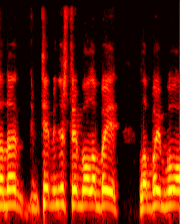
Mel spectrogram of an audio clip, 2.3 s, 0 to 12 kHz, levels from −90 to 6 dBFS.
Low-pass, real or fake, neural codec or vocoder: 10.8 kHz; fake; vocoder, 48 kHz, 128 mel bands, Vocos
